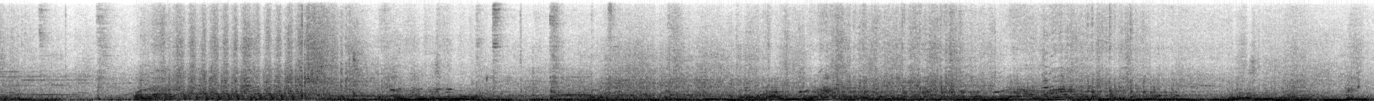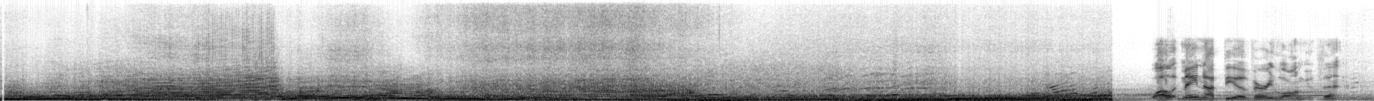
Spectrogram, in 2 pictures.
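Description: Car engines rev loudly and roar as they pull away.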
